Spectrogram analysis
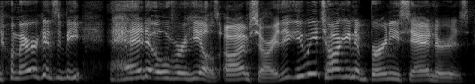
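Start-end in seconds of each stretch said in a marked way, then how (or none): none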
